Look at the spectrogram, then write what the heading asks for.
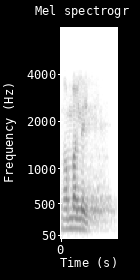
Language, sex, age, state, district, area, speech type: Assamese, male, 30-45, Assam, Sivasagar, urban, conversation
